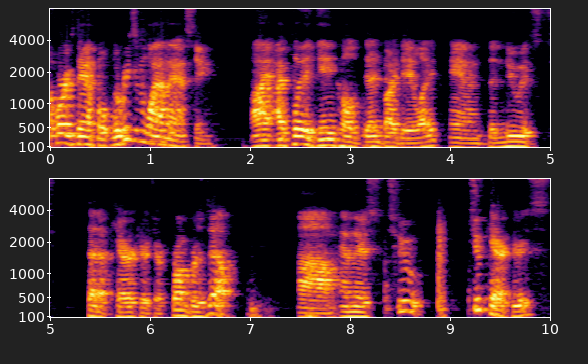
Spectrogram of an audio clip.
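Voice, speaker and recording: A man's voice: lowish voice, recorded from a distance. A man chatting casually on a live stream, answering questions from his chat. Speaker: livestreamer. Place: at home, bathroom with a bathtub. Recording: echoey room, away from the mic.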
